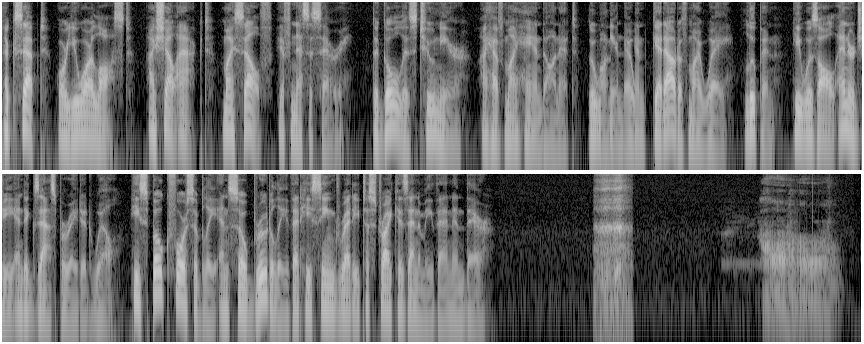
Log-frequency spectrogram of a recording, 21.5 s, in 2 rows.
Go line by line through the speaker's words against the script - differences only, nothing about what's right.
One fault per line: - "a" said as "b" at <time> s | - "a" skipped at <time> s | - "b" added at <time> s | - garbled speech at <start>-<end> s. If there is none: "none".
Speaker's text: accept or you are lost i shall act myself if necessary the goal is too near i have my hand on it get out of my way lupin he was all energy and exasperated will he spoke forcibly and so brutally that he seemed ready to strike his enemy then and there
- garbled speech at 7.3-8.1 s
